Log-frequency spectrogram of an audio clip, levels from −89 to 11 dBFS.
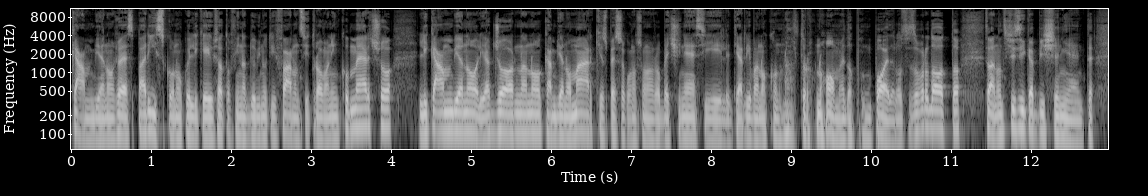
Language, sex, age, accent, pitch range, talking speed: Italian, male, 30-49, native, 90-110 Hz, 215 wpm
